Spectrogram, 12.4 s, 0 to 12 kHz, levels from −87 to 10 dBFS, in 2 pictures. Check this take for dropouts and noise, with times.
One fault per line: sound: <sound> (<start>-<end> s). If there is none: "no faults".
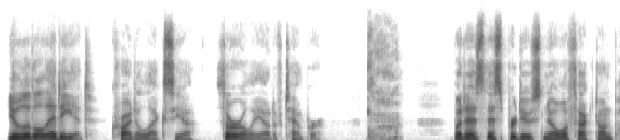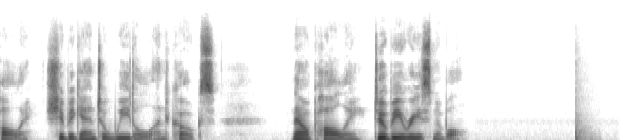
sound: cough (3.7-4.0 s)
sound: thud (11.9-12.2 s)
